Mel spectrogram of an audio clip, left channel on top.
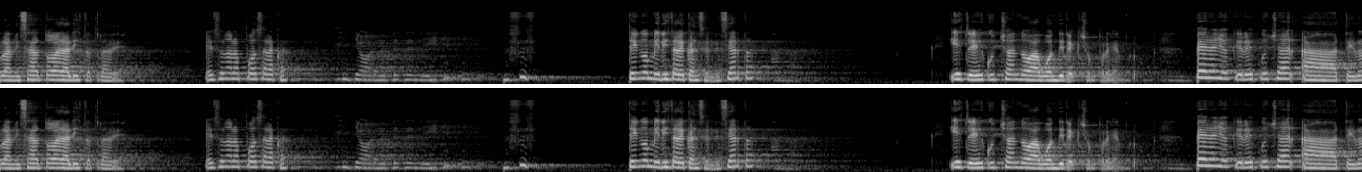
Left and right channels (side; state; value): both; identical; correlation 1.00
